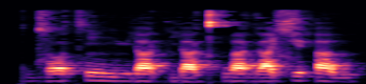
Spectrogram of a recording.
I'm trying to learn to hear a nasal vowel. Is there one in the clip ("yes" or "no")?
yes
